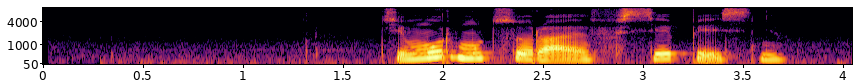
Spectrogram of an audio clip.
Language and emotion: Russian, neutral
